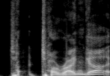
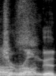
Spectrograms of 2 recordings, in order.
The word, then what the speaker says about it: Taronga: there is another one which Taranga is actually pronounced you got to have a I think it's pronounced Taronga, dude.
